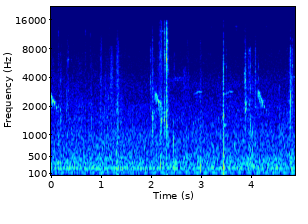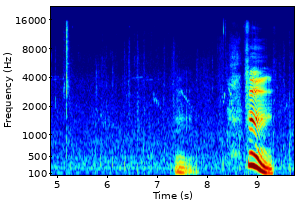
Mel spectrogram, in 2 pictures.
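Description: Footsteps crunch over leaves and undergrowth.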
